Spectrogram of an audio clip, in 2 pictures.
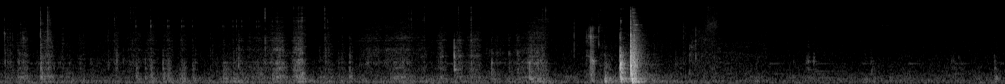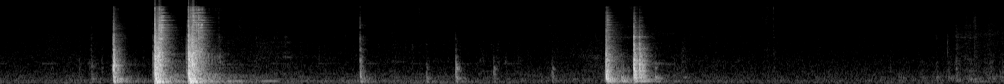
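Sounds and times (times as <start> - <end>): chisel knocked into wood: 11.2 - 12.3, 16.1 - 16.7.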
